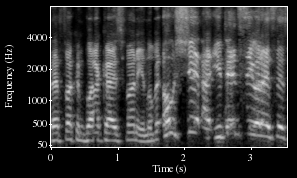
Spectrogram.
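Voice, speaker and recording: A man mumbles in a bright, sharp tone with an American accent. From Seattle, Washington. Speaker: comedian. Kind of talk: casual chat. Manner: mumbling.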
